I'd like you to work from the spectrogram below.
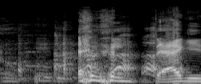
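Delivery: slow, laughing. Real, not acted. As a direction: stretch it out while laughing. Laughing describing outfit.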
